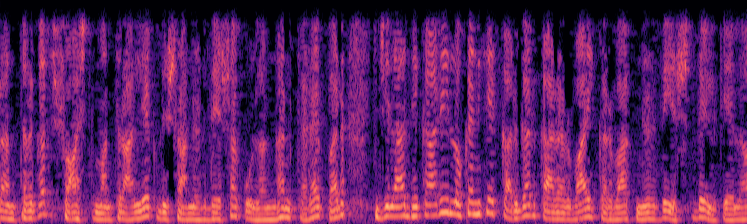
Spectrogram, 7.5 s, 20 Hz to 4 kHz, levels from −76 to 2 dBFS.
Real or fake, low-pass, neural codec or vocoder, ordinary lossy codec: real; 3.6 kHz; none; Opus, 32 kbps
